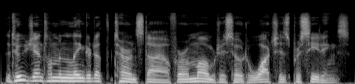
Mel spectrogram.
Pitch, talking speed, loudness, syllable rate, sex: 125 Hz, 270 wpm, -17 LUFS, 7.1 syllables/s, male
